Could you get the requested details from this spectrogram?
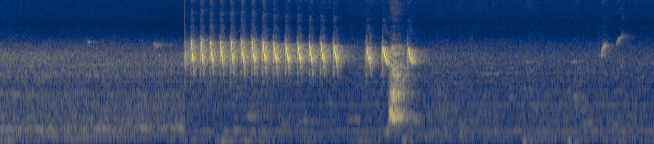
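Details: Pied triller singing a rapid, even trill of about twenty high notes, ending in a few louder chips and a harsh downward sweep, then quiet with one faint rising note.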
